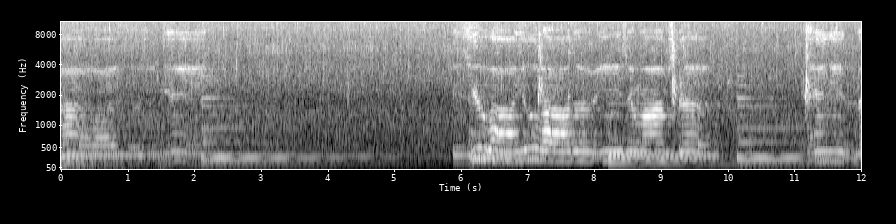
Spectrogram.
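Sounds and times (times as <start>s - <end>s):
slow song with singing: 0.0s - 3.8s, 5.7s - 12.0s
rain falling: 0.0s - 12.0s.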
